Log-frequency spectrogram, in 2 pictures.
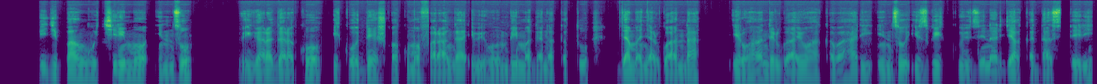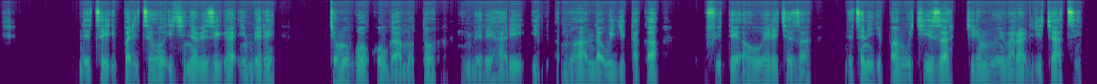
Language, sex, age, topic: Kinyarwanda, male, 18-24, finance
